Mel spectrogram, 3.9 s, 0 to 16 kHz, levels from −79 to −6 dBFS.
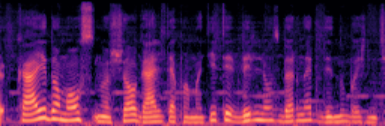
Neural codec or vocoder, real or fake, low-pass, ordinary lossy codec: autoencoder, 48 kHz, 128 numbers a frame, DAC-VAE, trained on Japanese speech; fake; 14.4 kHz; AAC, 64 kbps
